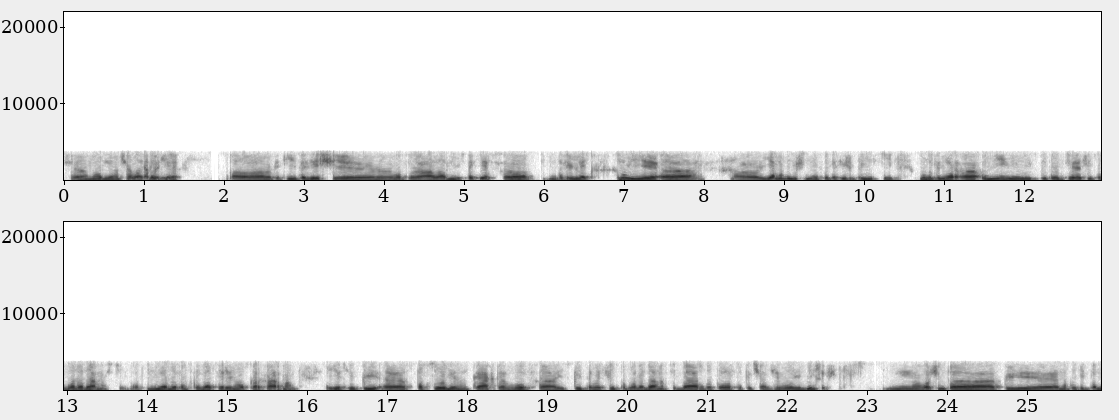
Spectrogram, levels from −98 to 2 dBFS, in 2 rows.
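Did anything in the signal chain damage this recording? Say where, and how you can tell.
Yes: tandem speech coding throughout, at the codec stage. Muffled, warbly speech with nothing above 3.2 kHz suggests three low-rate coders in a row, each re-encoding the last one's degraded output.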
